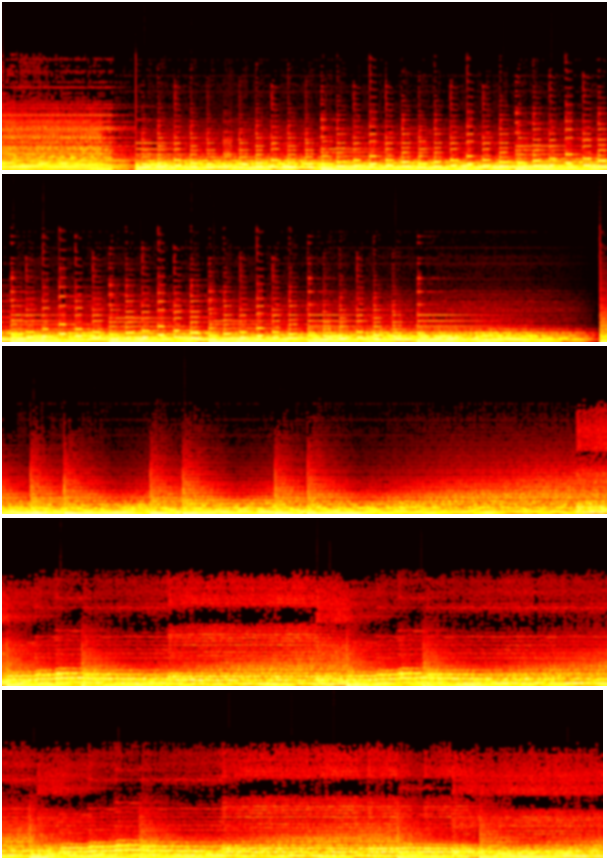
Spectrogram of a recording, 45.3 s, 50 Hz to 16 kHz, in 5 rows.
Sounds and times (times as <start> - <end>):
Music: 0.0 - 45.3.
